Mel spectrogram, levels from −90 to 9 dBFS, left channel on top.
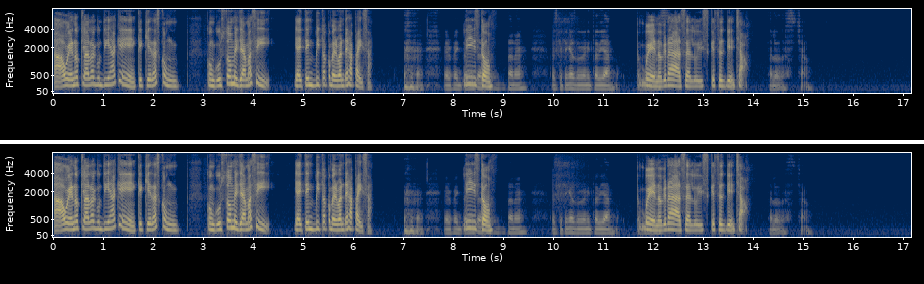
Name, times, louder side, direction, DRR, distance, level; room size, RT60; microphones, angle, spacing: voice 1, 0.0-2.5 3.1-4.3 4.8-6.4 8.2-8.8 11.7-13.8, right 2 dB, 15° right, 0.5 m, -21 dB
voice 2, 7.0-8.8 9.1-9.4 10.0-11.3 11.7-12.1 14.3-14.7 15.0-15.1, left 1 dB, 65° left, 6.4 m, -38 dB
head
